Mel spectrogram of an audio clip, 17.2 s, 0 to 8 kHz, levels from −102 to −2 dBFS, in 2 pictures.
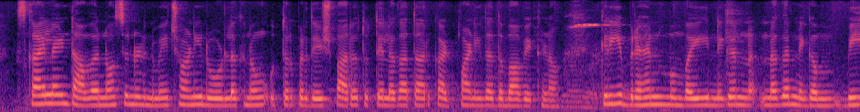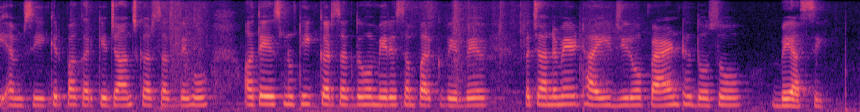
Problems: background sounds at intervals, background conversations at intervals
